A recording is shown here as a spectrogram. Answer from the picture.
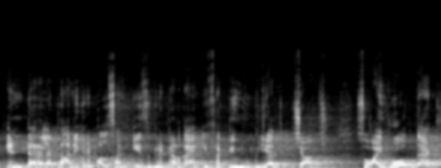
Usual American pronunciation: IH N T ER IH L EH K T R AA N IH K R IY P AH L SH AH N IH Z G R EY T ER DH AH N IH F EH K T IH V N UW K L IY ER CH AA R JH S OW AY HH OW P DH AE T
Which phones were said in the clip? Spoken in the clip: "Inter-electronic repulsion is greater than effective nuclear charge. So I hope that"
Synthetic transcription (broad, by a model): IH N T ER IH L EH K T R AA N IH K R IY P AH L S AH N IH Z G R EY T ER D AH N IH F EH K T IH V N UW K L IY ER CH AA R JH S OW AY HH OW P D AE T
